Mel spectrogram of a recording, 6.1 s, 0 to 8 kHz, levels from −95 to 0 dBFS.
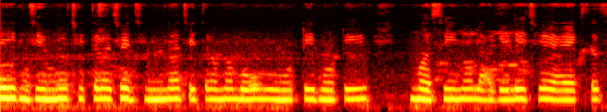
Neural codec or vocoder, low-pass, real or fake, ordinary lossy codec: none; 7.2 kHz; real; none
